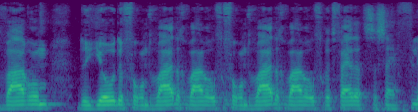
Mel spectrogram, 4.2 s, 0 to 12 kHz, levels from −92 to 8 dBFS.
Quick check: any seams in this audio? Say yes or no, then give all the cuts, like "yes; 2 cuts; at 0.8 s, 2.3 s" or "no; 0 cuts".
yes; 1 cut; at 2.2 s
